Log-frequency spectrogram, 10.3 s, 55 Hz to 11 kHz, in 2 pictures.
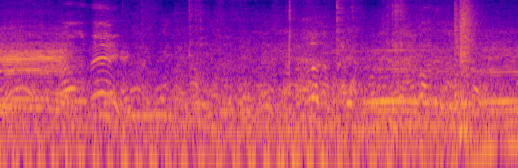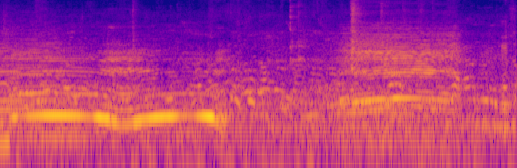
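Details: At Aftabganj haat in Dinajpur on 12/5/26, improved-breed milk cows and calves low repeatedly: a short moo at the start, a drawn-out wavering moo midway and another near the close, with buyers talking throughout.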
